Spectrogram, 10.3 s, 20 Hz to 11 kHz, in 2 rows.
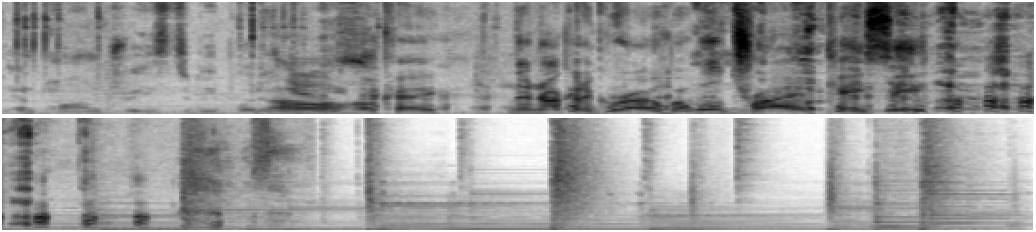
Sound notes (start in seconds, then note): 4.7 laughing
